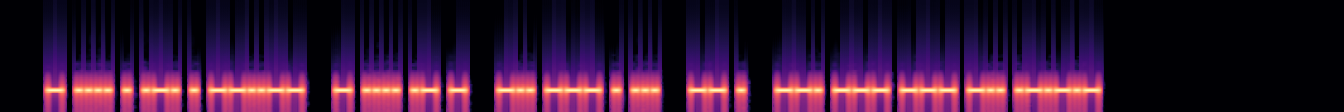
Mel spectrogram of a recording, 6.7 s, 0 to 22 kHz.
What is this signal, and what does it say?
Morse code, heard as a keyed tone, about 50 wpm, 700 Hz. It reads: THERE, THAT DOES ME GOOD.
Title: Sentences from Top 200 Words 50wpm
